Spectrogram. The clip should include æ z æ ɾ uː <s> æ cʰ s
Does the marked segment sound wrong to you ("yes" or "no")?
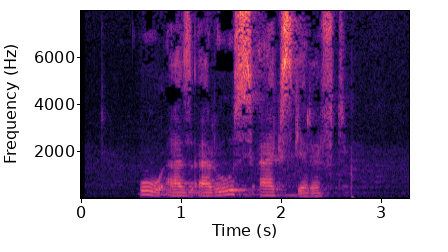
no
